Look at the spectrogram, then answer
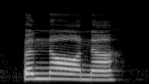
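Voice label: "banana", British English; PictureDictionary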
